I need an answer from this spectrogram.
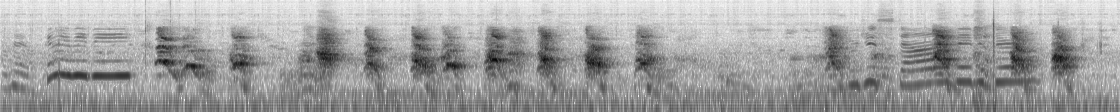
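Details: Several pet dogs barking at a new puppy: a long run of sharp, fairly fast barks at about two per second, broken by high-pitched whines and yips near the start and toward the end.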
